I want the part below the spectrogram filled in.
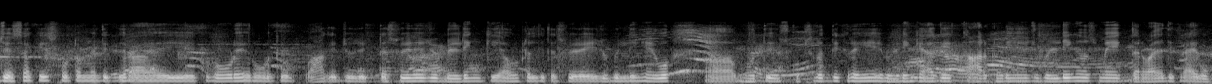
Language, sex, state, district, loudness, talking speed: Hindi, male, Bihar, East Champaran, -20 LUFS, 265 wpm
